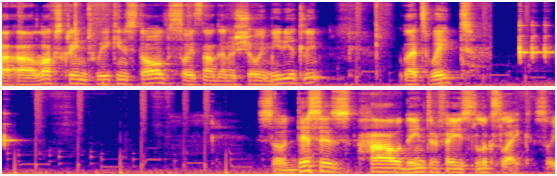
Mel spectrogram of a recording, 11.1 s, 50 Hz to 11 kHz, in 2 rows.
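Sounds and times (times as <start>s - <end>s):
phone alarm ringtone: 5.2s - 6.0s.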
